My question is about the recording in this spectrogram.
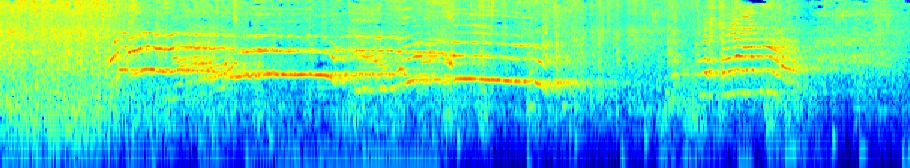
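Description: A shower of plastic ball-pit balls pattering down. Two people then let out long, high squeals together for about three seconds, with a shorter squeal near the end.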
